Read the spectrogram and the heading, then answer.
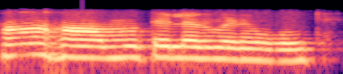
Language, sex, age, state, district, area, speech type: Odia, female, 45-60, Odisha, Puri, urban, conversation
